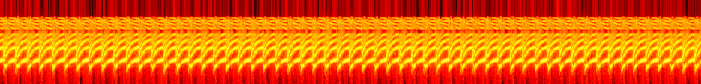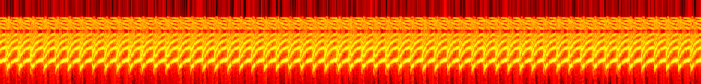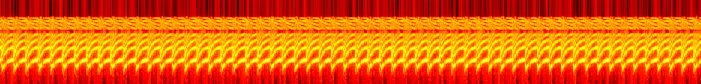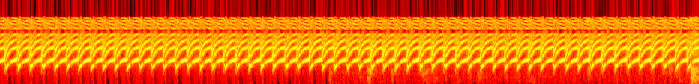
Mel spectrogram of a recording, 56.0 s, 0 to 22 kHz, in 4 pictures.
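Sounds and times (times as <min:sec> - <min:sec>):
electronic alarm pulsing tone: 0:39.9 - 0:56.0.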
